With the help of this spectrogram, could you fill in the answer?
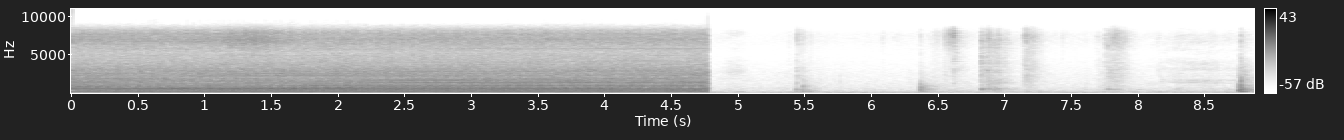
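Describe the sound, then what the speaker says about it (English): A workshop air compressor roars steadily and loudly for about five seconds, then cuts off abruptly, leaving a quiet room with a few faint knocks and clicks. "an air compressor kicks in when you're in the middle of a video"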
